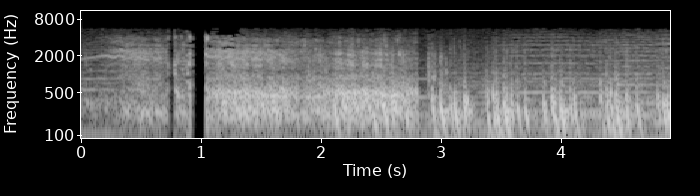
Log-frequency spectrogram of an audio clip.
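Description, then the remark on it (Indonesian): Two ridden horses whinny loudly and repeatedly while their hooves clatter in a quick, galloping rhythm as they chase each other along a footpath lined with dense trees on both sides; continuous, with a brief break near the start before the noisy run resumes. “Kuda yang ditunggangi Restu Singgi dan Nilam Cahya saling berkejaran di jalan setapak yang kanan-kirinya penuh rimbunan pohon.”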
